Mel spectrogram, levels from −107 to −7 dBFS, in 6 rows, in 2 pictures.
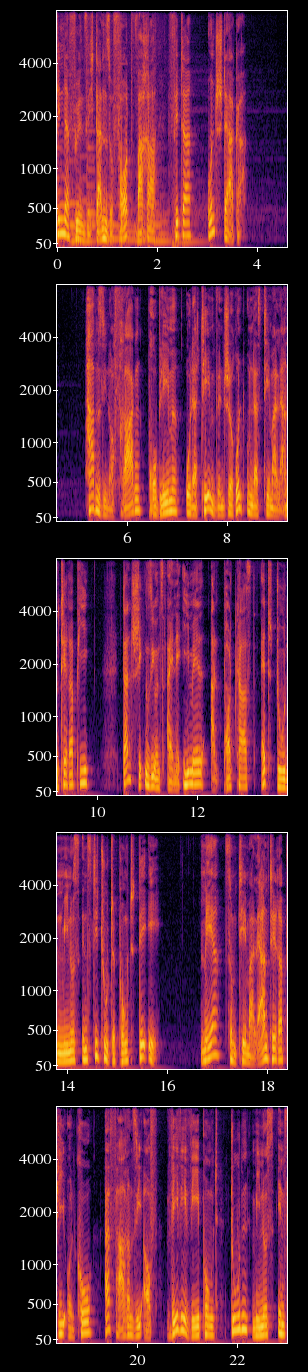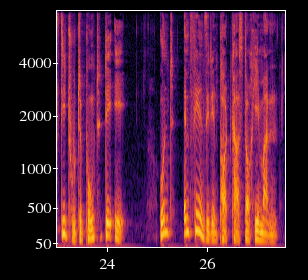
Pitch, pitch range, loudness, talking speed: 125 Hz, 105-150 Hz, -26 LUFS, 100 wpm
